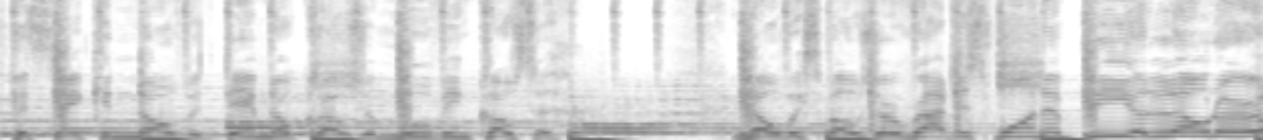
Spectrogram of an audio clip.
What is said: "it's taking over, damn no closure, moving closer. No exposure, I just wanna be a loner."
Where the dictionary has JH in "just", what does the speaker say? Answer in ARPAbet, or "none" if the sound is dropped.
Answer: JH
